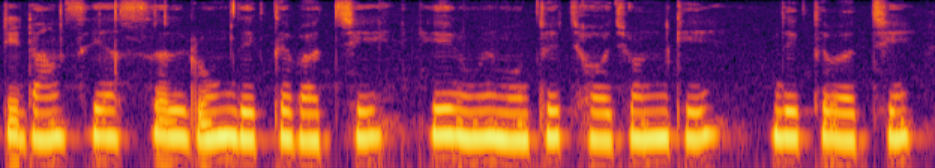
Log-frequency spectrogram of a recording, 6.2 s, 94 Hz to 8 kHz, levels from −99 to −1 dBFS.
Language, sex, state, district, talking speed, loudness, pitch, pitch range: Bengali, female, West Bengal, Cooch Behar, 125 wpm, -14 LUFS, 215 Hz, 210-220 Hz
